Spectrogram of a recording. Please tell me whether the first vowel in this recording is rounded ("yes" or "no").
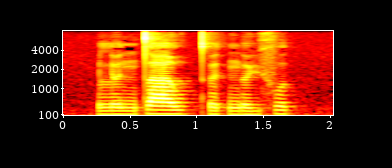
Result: yes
